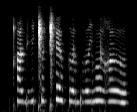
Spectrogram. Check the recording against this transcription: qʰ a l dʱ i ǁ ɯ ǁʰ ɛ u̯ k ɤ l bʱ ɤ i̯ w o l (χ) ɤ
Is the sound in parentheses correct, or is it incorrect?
incorrect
